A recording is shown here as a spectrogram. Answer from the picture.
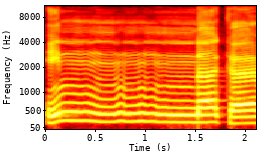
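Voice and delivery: ইন্নাকা with held nasal ইন; nasal inn. Shown as a demonstration. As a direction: hum the ন্ন of ইন্নাকা. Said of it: "ইন বলে গুণনা করতে হবে".

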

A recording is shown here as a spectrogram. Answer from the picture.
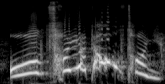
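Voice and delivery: high, loud cheering for Altay. Real, not acted. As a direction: urge him on, shouting high. Cheering on goalkeeper.

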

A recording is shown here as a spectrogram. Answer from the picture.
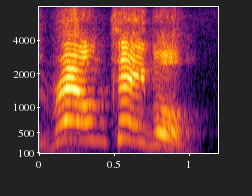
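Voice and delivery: slow, high, loud shout; grand anime battle cry; acted attack call. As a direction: draw out the move name in a big yell.

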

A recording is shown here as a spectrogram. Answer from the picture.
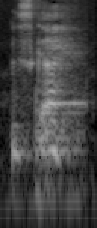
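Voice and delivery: soft breathy whisper; hushed whisper about the dog; whispered aside. Real, not acted. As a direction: whisper it to yourself.

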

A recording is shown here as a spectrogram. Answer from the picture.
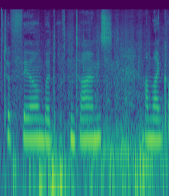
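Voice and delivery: ordinary talk, nothing marked

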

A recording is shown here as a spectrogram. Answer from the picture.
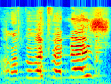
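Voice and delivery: high, tense plea; nervous gamer prayer; anxious prayer. Real, not acted. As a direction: pray you survive this jump. Praying not to die.

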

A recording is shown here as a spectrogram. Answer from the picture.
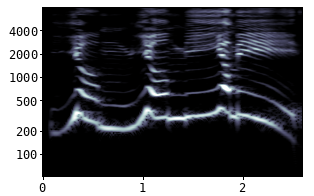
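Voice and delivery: lightly voiced, delighted Mister McGreely; yummy relish. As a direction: savour it like a hungry gardener. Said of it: "said Mister McGreely".

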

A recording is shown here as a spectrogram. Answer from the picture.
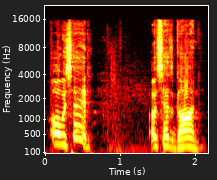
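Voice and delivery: high, loud shrieked reaction, easing down; shriek, then exclaim in shock. Real, not acted. Player seeing a head gone, high loud shock.

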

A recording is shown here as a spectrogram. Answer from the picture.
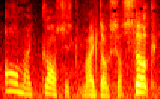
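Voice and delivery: ordinary talk, nothing marked

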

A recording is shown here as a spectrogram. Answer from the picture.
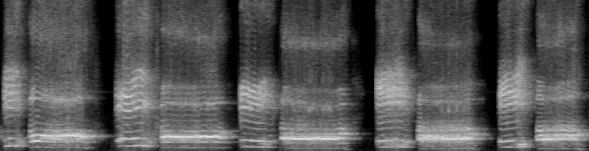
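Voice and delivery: donkey braying hee-haw; Darnell. Pretend. Host introducing the donkey, braying. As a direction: bray in two held, honking notes. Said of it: "We've got Darnell, the donkey".

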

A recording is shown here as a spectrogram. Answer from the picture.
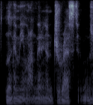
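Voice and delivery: unvoiced grumble under breath; whispered mutter. Real, not acted. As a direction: mutter it to yourself. Muttering to herself, annoyed.

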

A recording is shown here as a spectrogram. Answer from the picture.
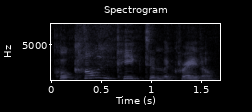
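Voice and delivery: plain reading voice

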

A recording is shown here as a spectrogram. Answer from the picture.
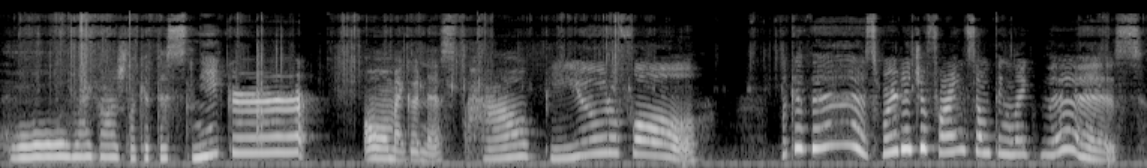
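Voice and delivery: loud, high-pitched gushing; real delighted astonishment, voice soaring; thrilled amazement. Real, not acted. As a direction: squeal over an amazing find, stretching the key words. Thrilled on discovering the sneaker.

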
